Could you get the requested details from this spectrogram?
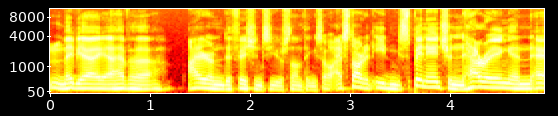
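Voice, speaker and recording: A man talks at a very fast pace with lively intonation. He speaks in a Dutch accent. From Netherlands. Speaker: music producer and artist coach. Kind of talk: casual interview chat. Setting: studio.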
